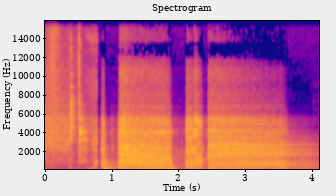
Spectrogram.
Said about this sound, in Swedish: Jag Tyckte om när den var så här, eh, också eh, när man verkligen så här lät den precis spricka upp som lite grus på toppen pedal.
